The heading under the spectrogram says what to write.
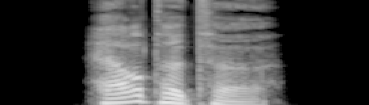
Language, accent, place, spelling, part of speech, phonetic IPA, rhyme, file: German, Germany, Berlin, härtete, verb, [ˈhɛʁtətə], -ɛʁtətə, De-härtete.ogg
- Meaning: inflection of härten: 1. first/third-person singular preterite 2. first/third-person singular subjunctive II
